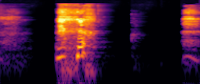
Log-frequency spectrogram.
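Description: A woman's short, breathy laugh about half a second in, with another laugh starting near the end.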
